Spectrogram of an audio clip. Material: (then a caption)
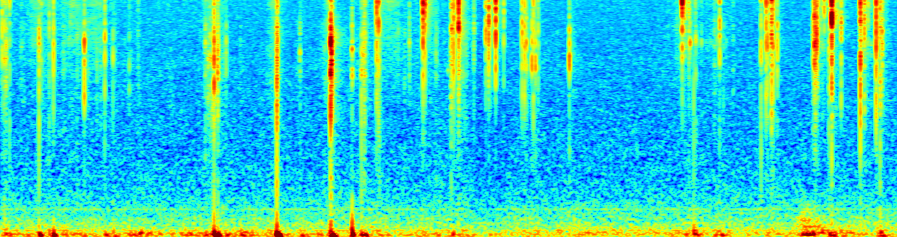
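Wax. Long lavender acrylic nails tap and scratch a small, solid lump of soft beige wax held in the fingers. The result is a quiet, irregular series of sharp, dry clicks and brief bright scratches, each dying away almost instantly over a soft low rumble.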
